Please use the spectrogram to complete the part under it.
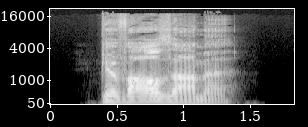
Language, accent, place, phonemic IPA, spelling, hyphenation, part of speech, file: German, Germany, Berlin, /ɡəˈvaːɐ̯zaːmə/, Gewahrsame, Ge‧wahr‧sa‧me, noun, De-Gewahrsame.ogg
- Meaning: 1. archaic form of Gewahrsam 2. nominative plural of Gewahrsam 3. genitive plural of Gewahrsam 4. accusative plural of Gewahrsam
